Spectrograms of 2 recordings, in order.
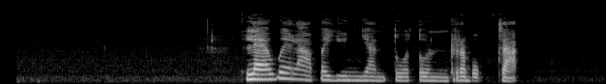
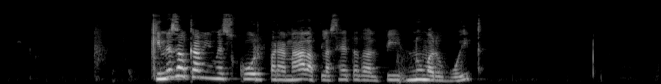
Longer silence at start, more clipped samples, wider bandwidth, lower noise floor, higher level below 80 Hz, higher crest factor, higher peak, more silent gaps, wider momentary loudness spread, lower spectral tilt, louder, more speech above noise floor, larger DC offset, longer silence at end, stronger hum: first, 2.45 s vs 1.5 s; neither; about the same, 11.5 kHz vs 11.5 kHz; second, -63 dBFS vs -74 dBFS; about the same, -74 dBFS vs -76 dBFS; about the same, 22 dB vs 22 dB; about the same, -2 dBFS vs -2 dBFS; neither; about the same, 12 LU vs 13 LU; about the same, -5 dB/octave vs -4.5 dB/octave; about the same, -22 LUFS vs -22 LUFS; second, 41 dB vs 53 dB; neither; second, 0.9 s vs 1.9 s; neither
